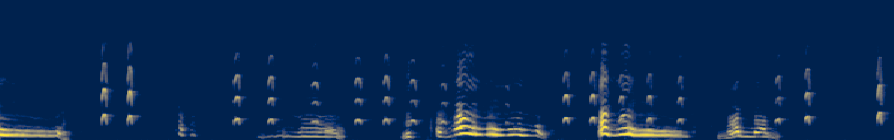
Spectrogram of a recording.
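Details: A toy poodle that likes to howl gives a long sequence of short, arching howls and yelping wails. Many rise and then drop, some are strained and loud, and a steady rapid ticking runs beneath them.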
